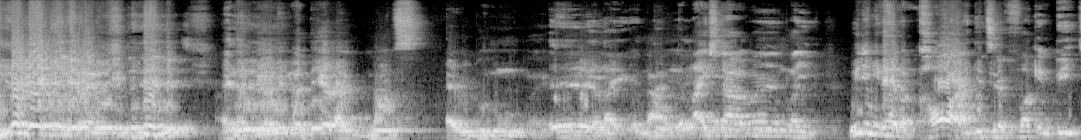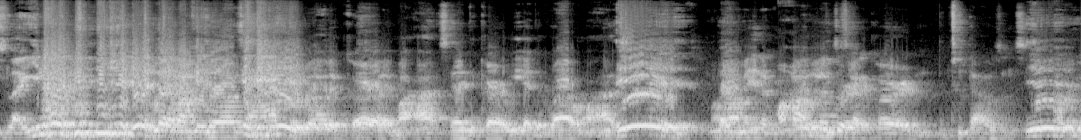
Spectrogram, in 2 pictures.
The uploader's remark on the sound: For the audio quality issues. We ran into some technicals errors this week, but didn’t want to leave you without an episode.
